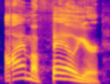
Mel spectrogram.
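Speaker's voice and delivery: high-pitched, harsher statement; harsher absolute. Shown as a demonstration. Demonstrating again for listeners, harsher absolute. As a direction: deliver the absolute as a definitive verdict. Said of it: "one of them sounds harsher than the other".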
